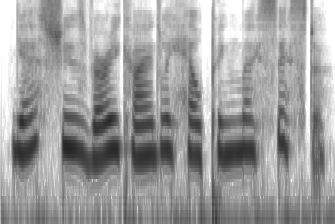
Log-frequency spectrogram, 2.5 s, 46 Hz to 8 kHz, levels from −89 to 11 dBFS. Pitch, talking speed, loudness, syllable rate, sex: 245 Hz, 190 wpm, -15 LUFS, 5.2 syllables/s, female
